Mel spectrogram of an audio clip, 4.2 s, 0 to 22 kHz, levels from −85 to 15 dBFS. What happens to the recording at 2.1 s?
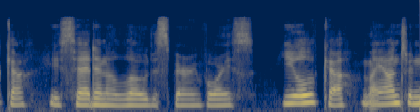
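At 2.1 s the speech comes through intact, with no dropout, click or other fault at that moment, only the light coding character of the Opus voice compression carried throughout.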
